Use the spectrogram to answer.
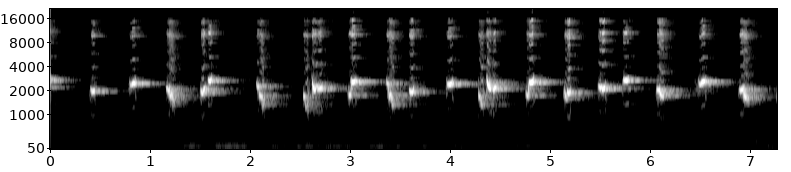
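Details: Kept sooty-headed bulbul in long ngropel song for tutoring young birds, delivering steady clear whistled notes, each dropping and slurred, in a rapid regular series of about two and a half per second, faint low hum beneath.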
